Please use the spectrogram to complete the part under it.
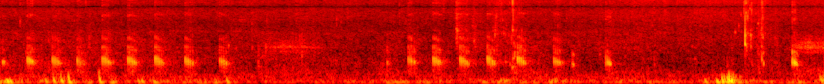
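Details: Toads calling behind a house as they become lively: a quick run of short, mid-pitched clucking notes, about four per second, then a pause and a second run. A deep rumbling noise lies underneath.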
